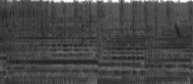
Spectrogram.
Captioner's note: water pouring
